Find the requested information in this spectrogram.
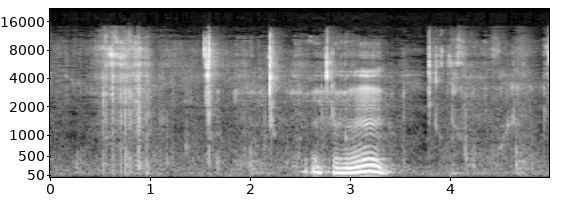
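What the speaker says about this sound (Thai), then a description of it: "เดี๋ยวผมจะลองชิมรสชาติดูก่อนนะครับว่า จะอร่อย หรือเปล่านะครับโอเคครับฟังเสียงนะครับเพื่อนๆ" Close chewing of freshly picked Pure White Hokkaido sweet corn, with crisp, juicy bites in irregular bursts and a brief hummed voice in the middle.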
